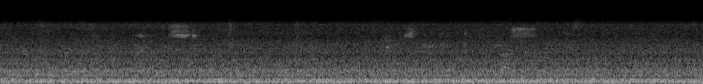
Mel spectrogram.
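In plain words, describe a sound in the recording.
Tyres hiss and crunch over a snowy road.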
